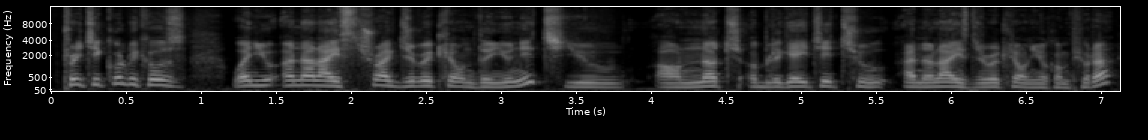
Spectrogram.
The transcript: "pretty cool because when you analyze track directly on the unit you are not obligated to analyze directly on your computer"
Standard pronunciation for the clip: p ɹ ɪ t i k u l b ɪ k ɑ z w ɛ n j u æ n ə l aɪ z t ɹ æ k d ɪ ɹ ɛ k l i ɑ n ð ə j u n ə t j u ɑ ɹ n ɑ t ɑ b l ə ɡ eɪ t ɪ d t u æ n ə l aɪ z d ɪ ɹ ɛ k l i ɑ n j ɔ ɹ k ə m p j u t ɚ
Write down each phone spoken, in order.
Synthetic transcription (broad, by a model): p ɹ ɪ t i k u l b ɪ k ɑ z w ɛ n j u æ n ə l aɪ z t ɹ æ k d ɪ ɹ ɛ k l i ɑ n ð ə j u n ə t j u ɑ ɹ n ɑ t ɑ b l ə ɡ eɪ t ɪ d t u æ n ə l aɪ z d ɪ ɹ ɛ k l i ɑ n j ɔ ɹ k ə m p j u t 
